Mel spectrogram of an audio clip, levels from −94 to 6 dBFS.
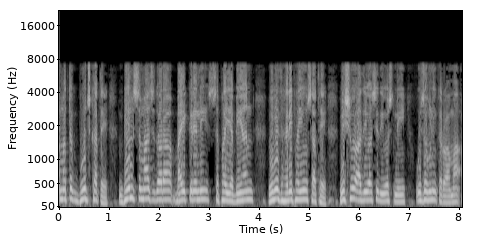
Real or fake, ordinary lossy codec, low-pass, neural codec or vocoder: real; none; 7.2 kHz; none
